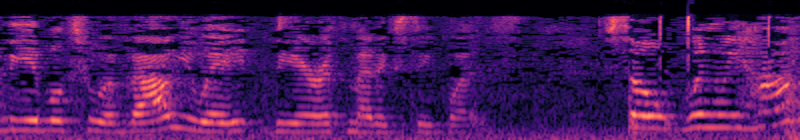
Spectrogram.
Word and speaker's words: arithmetic: word you probably think arithmetic but we only call it arithmetic when it's a noun when it's an adjective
